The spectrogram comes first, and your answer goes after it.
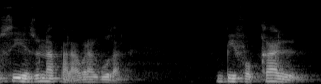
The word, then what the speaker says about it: bifocal: Bifocal, la fuerza recae acá, por lo tanto sí es palabra aguda.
